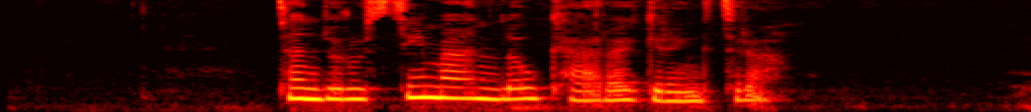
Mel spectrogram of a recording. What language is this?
Central Kurdish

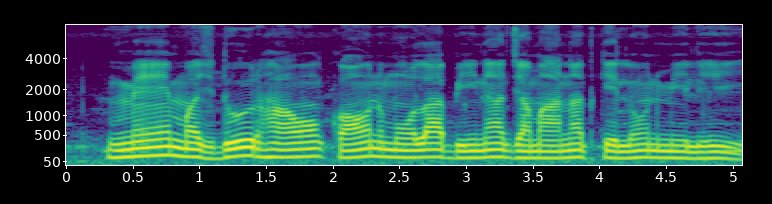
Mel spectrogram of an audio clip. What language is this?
Chhattisgarhi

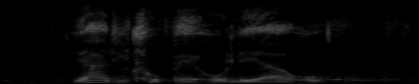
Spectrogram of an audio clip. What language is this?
Southern Sotho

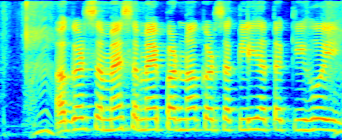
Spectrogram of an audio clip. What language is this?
Magahi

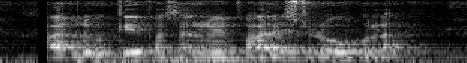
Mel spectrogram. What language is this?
Bhojpuri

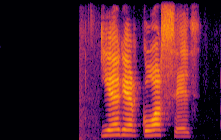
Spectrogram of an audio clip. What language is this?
Icelandic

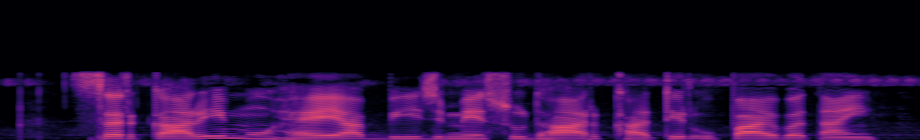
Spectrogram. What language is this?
Bhojpuri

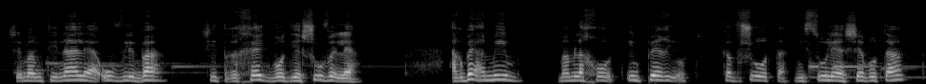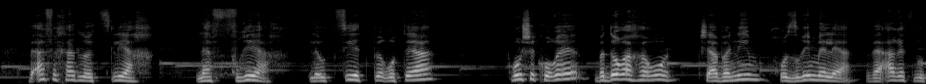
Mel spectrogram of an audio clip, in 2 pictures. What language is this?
Hebrew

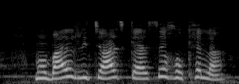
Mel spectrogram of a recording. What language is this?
Bhojpuri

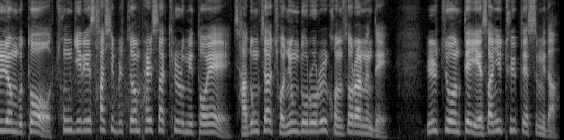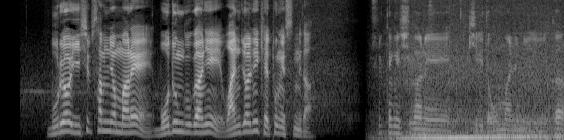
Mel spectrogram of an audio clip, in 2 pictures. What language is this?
Korean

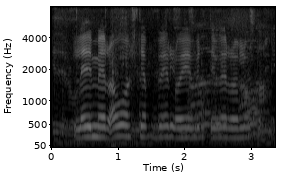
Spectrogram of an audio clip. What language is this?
Icelandic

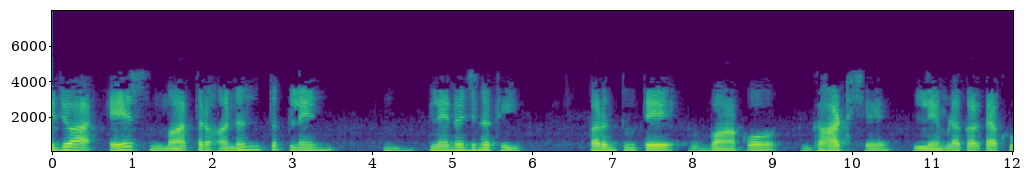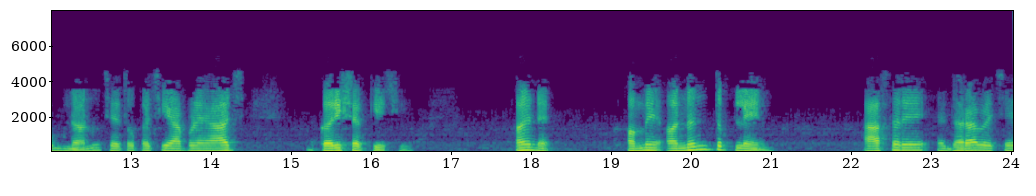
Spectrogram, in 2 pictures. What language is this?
Gujarati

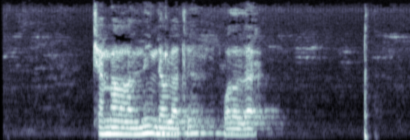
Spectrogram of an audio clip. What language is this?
Uzbek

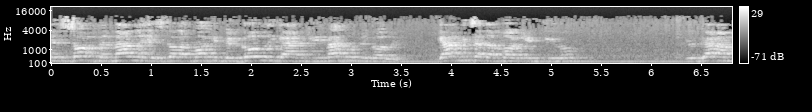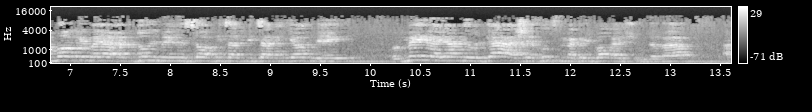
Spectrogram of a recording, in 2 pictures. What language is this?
Hebrew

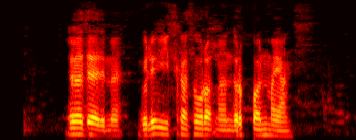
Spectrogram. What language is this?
Turkmen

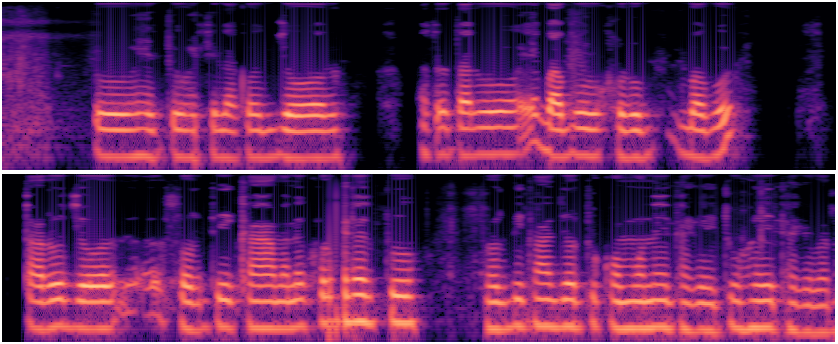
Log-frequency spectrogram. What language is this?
Assamese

